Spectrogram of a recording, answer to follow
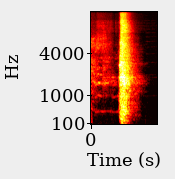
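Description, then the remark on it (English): A sick female puppy, foaming at the mouth and about to throw up, makes a single sharp, rasping hack or gag, a loud breathy burst after a brief thin whine, then silence. “My puppy is like literally like foaming at the mouth right now.”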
